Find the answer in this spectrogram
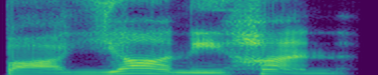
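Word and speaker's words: Bayanihan: The first most essential force is Bayanahan pronounced ba yanihan.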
